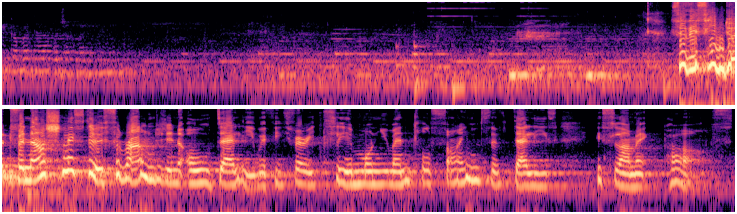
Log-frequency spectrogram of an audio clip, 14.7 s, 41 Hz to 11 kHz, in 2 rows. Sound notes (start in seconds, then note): 0.3 non-english speech; 4.0 bicycle bells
